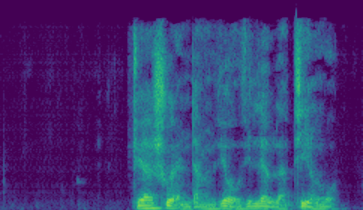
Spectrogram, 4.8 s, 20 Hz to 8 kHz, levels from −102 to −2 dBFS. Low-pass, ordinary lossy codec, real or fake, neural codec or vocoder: 7.2 kHz; AAC, 32 kbps; fake; codec, 16 kHz, 4 kbps, FreqCodec, smaller model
